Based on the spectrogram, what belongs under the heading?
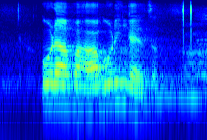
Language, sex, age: Venda, male, 19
